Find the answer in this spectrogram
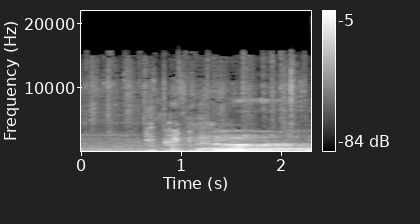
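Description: A dog giving a drawn-out whine-howl of about a second, starting a little past halfway, after a few light clicks of claws on the tile floor.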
